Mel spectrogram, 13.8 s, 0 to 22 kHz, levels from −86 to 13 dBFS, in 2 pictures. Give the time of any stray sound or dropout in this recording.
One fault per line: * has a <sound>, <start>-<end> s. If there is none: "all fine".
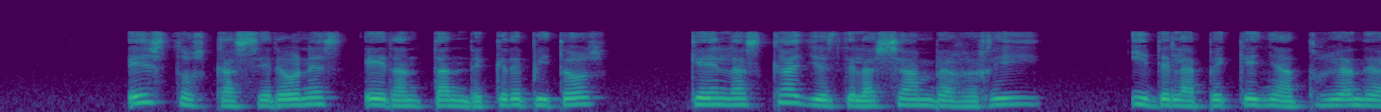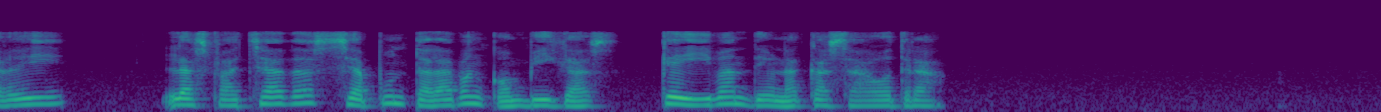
all fine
